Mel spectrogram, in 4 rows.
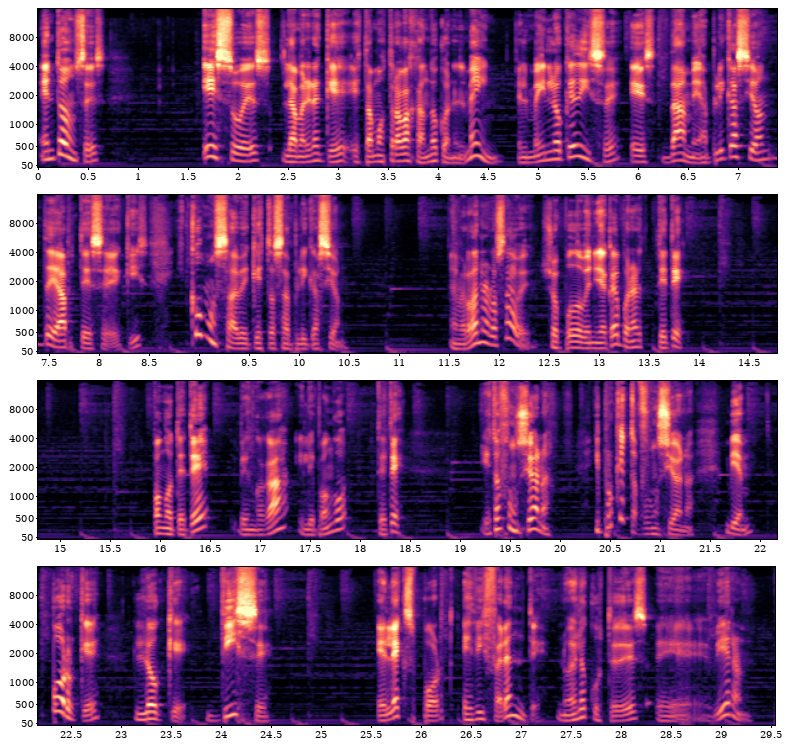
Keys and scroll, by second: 0.7 d, 1.9 k, 3.1 j, 3.5 Return, 4.3 Escape, 4.6 k, 6.0-8.5 typing, 8.4 Escape, 9.7-10.6 typing, 12.1 c, 13.8 Escape, 13.9-18.6 typing, 15.6 Escape, 18.2 Escape, 25.2 shift+u, 28.3 Escape, 28.5 u.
